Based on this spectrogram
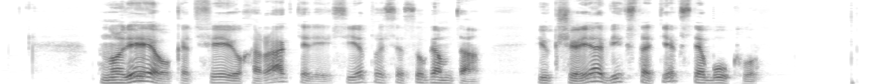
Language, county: Lithuanian, Vilnius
